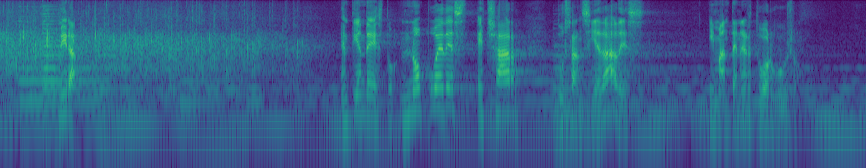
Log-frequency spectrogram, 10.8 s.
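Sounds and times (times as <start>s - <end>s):
church congregation clapping in praise of the Lord: 0.0s - 4.2s
speech: 0.8s - 1.3s, 4.3s - 8.1s, 8.8s - 10.1s.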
